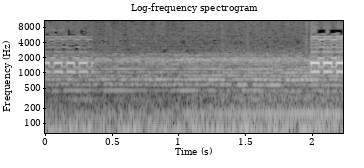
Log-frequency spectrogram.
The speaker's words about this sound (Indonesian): selalu saja ada telepon berbunyi. Dan tidak pernah ada yang mau mengangkatnya.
